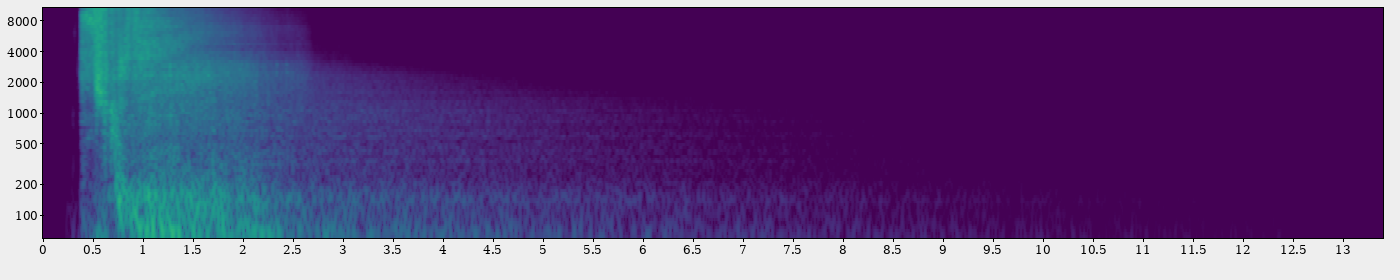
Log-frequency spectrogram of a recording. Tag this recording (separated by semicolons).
Lightening; Rain; Crack; Thunder; Torrent; Electrical; Sky; Bolt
